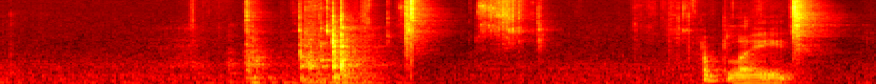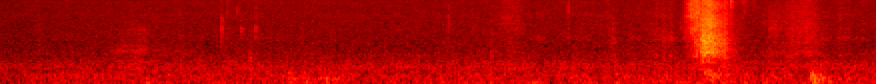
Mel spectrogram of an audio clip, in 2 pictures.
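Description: A steel ruler being shifted and set down on paper over a cutting mat: a few short scraping and clattering handling sounds between about one and four seconds in, and another brief one near the end.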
